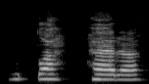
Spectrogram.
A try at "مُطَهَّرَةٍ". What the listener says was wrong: مطہرہ. راہ نہیں، راہ موٹا را.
